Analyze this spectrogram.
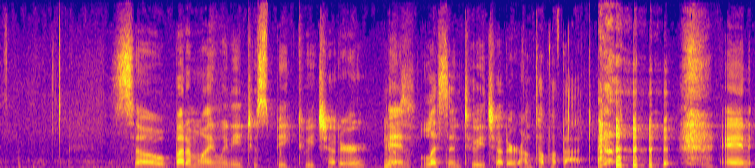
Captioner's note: laughs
